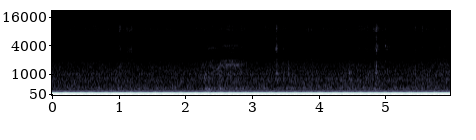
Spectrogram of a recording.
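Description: Wooden pieces click and tap softly.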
